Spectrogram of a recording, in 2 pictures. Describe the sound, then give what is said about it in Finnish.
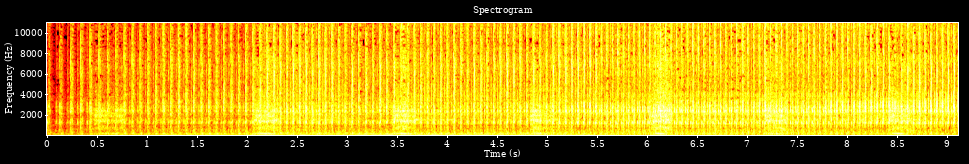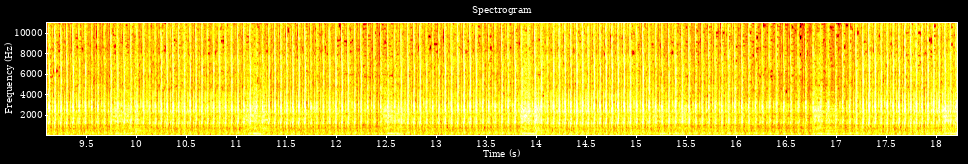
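A steady, buzzing rattle of cardboard flappers, fastened with clothespegs, clattering against bicycle spokes, runs fairly loud for the whole stretch, with a faint rhythmic pulse repeating about once a second. “Pyörän pinnoihin näet kiinnitettiin pyykkipojilla pahvisia räpättimiä, jotka pitivät asiaan kuuluvaa kamalaa pärinää.”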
